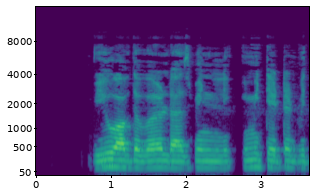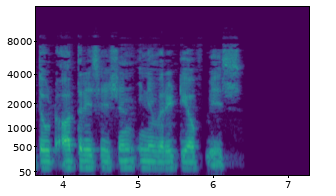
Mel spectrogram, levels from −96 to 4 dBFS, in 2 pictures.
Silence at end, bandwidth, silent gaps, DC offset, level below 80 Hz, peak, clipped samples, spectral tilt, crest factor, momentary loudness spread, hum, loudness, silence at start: 0.9 s; 9.2 kHz; 2.69-2.75 s; under 0.1%; -76 dBFS; -10 dBFS; under 0.1%; -4.5 dB/octave; 22 dB; 13 LU; none; -32 LUFS; 0.8 s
